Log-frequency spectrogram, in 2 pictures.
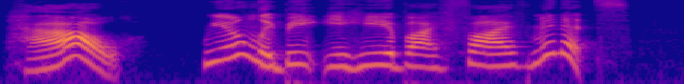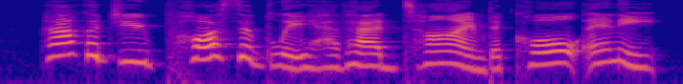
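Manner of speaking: loud disbelieving burst; startled exclamation. A narrator's reading. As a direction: blurt it out in shock. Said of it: "let out a startled exclamation".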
